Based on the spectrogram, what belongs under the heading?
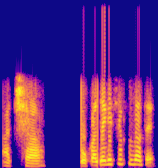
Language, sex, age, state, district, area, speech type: Bengali, male, 30-45, West Bengal, Paschim Bardhaman, urban, conversation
